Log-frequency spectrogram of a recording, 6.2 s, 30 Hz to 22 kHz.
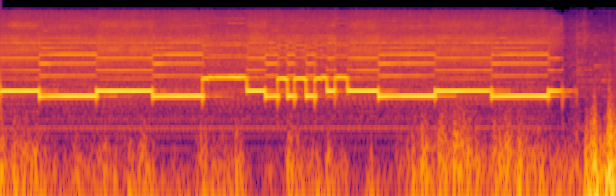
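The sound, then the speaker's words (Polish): An old 1985 Polonez fire engine starts up, its siren wailing in a steady two-tone pattern, a high pitch stepping up and down repeatedly, with a rumbling engine underneath that surges toward the end. “Drodzy Państwo, to odpalił stary strażacki samochód Polonez.”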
